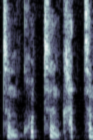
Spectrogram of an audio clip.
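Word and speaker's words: cotton: 솜인데 우리 코튼 하는데 정확하게 미국 발음으로 하시려면은 그래요. 컷하고 좀 쉬셔야 됩니다. 좀 길게 컷 발음하고 좀 끊고 쉬고 컷은 하셔야지.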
